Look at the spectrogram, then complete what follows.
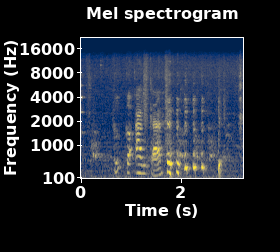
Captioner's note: laugh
